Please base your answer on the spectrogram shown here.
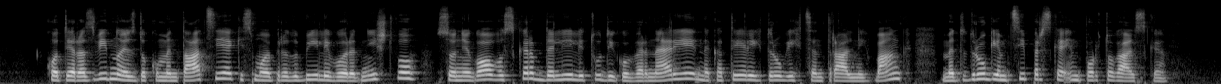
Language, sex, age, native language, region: Slovenian, female, 18-29, Slovenian, Savinja region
